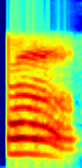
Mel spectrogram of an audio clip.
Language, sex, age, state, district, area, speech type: Bodo, female, 60+, Assam, Chirang, rural, conversation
